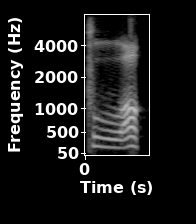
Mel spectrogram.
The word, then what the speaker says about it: 부엌: So this one has that designated syllable structure. So 부엌, 부엌.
